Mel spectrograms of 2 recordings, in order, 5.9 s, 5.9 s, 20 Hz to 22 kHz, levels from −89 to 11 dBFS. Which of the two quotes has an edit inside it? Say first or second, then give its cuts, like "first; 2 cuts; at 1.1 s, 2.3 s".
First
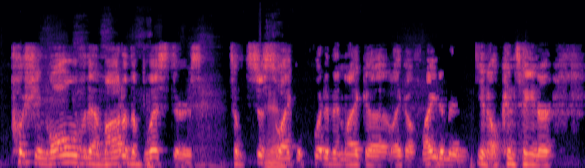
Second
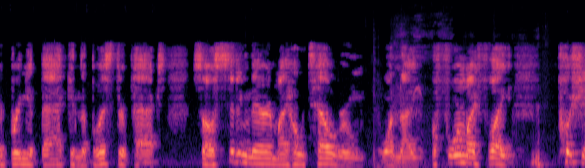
first; 1 cut; at 4.7 s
